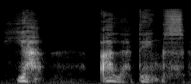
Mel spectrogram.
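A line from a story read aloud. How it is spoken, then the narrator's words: Heavy voice. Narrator (German): sagte Fudge mit schwerer Stimme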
